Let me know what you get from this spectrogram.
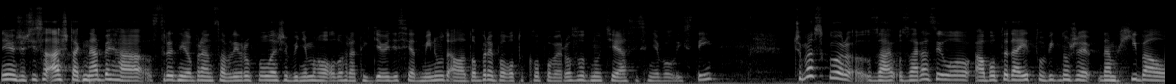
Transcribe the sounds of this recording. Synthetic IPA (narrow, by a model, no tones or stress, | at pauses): ɲɛʋɛmʒɛt͡ʃisaʔaʃt̪aɡnabɛɦast̪ɾɛd̪niːɔbɾant͡saʋliʋɾpulɛʒɛbiɲɛmɔɦɔlɔd̪ɔɦɾact̪ːiːɣɟɛʋɛɟɛsɪad̪minuːd̪a̰lɛd̪ɔbɾɛbɔlɔt̪ɔ̥klupɔʋɛːɾɔzɦɔd̪nucɪɛasisiɲɛbɔlist̪iː | t͡ʃɔmaskʊɔɾzazaɾazilɔʔalɛbɔt̪ɛd̪ajɛt̪ɔʋid̪nɔʒɛnaːmxiːbal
